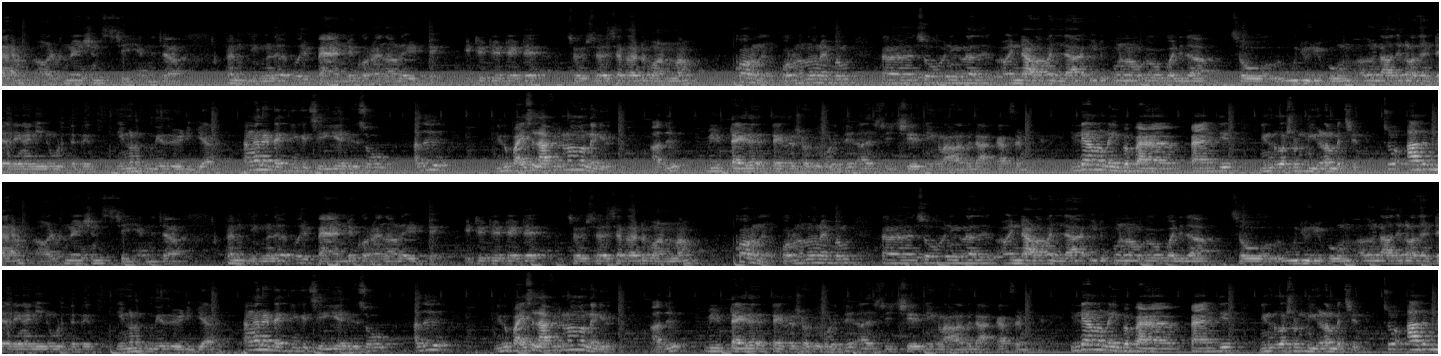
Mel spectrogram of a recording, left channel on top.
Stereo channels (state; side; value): noise; left; hum, 7 dB below the sound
